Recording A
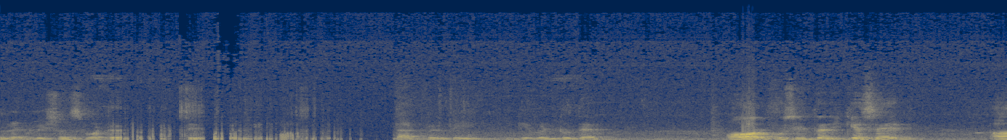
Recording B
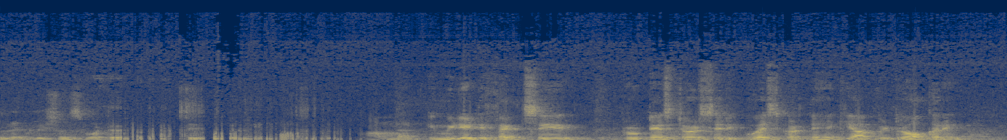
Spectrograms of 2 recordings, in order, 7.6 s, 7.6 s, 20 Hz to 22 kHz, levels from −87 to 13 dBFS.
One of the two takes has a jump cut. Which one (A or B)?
B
